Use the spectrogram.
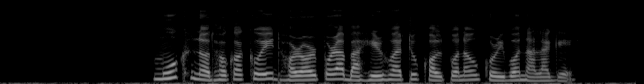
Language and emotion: Assamese, neutral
